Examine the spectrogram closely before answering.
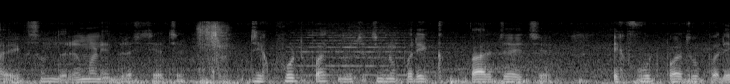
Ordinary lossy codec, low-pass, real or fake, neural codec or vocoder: none; none; real; none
